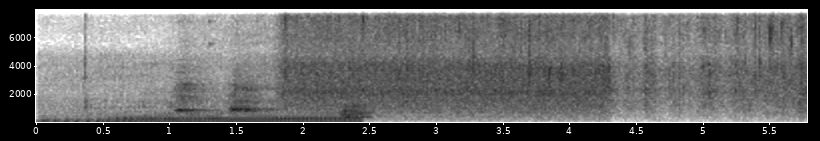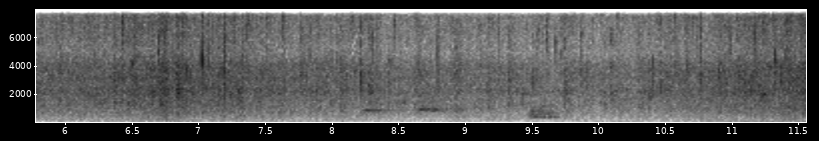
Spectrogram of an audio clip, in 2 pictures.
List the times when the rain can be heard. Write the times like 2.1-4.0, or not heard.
1.8-11.5.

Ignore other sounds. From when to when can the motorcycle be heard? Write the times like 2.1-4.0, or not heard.
0.0-2.5.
